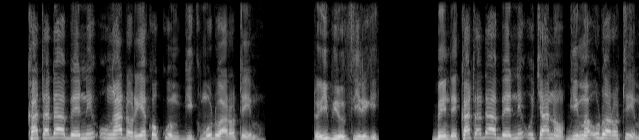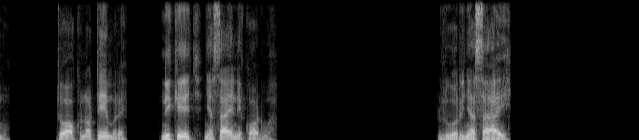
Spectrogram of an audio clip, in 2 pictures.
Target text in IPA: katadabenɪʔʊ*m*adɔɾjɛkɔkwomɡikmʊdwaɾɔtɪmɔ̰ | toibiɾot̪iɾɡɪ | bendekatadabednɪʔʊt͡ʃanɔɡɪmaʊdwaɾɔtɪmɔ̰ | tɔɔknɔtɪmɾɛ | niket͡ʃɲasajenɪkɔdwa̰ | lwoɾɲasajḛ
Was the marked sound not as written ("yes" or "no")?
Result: yes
